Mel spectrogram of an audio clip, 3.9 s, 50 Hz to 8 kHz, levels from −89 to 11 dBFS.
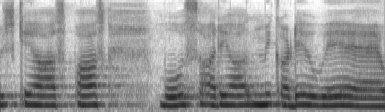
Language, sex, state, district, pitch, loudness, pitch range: Hindi, male, Uttar Pradesh, Shamli, 245 Hz, -10 LUFS, 240-250 Hz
